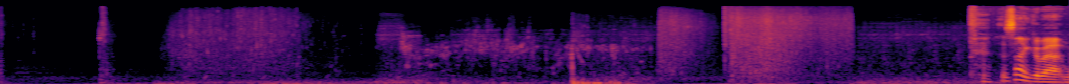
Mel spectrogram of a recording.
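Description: A man talks quietly into a microphone.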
